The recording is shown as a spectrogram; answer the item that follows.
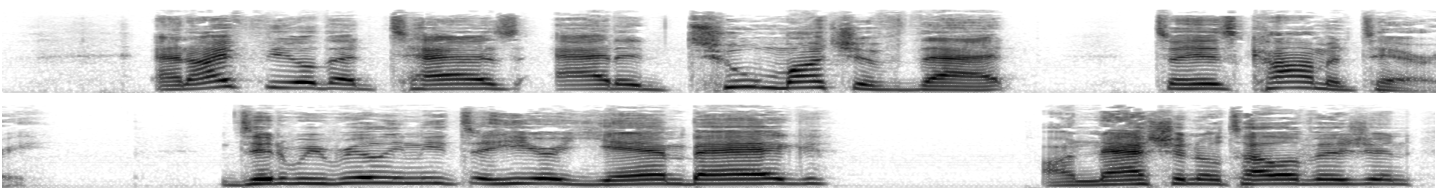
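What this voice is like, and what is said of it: New York accent. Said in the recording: “I have a quote-unquote New York accent”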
